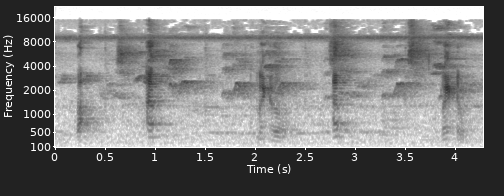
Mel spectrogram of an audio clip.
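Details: Grey parrot producing speech-like phrases, short bursts of mimicked words alternating with sharp clicks and chirps roughly every second, over a faint constant high tone.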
